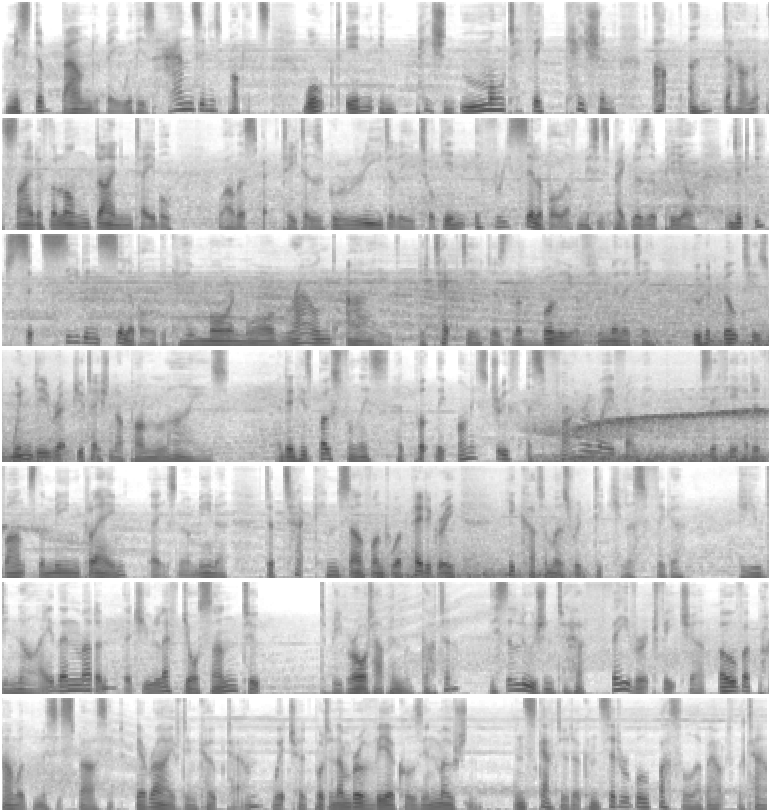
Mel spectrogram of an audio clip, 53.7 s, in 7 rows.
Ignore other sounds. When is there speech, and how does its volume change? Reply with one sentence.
You can hear the speech from 0.0 to 53.6 s, at a steady volume.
